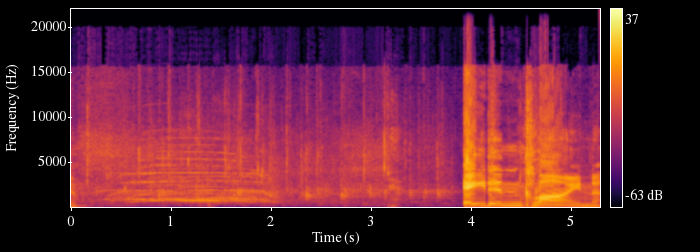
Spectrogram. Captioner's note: audience applauding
